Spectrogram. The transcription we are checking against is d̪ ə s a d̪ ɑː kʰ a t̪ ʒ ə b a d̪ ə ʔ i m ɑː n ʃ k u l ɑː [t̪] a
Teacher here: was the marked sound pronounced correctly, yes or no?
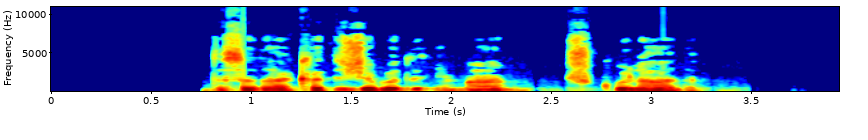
no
